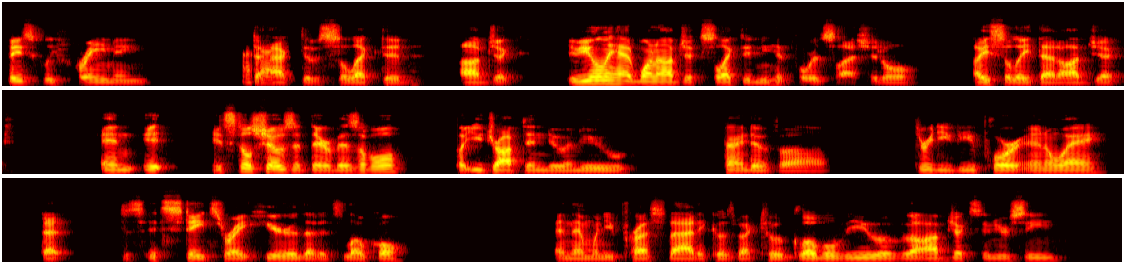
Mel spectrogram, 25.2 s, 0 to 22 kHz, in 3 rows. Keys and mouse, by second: 2.1 click, 5.9 /, 21.6 /.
